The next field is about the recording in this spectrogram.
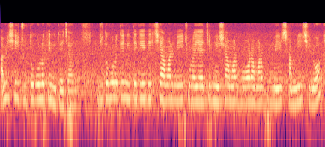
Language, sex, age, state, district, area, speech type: Bengali, female, 45-60, West Bengal, Purba Bardhaman, urban, spontaneous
